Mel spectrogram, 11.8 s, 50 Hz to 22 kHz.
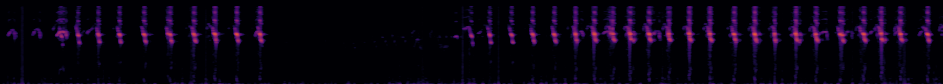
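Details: Booted eagle at the nest in 2023 while the mother feeds her chick: long trains of sharp, high whistled notes, roughly four a second, a short quieter pause near the middle, then a steady insistent run to the end.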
